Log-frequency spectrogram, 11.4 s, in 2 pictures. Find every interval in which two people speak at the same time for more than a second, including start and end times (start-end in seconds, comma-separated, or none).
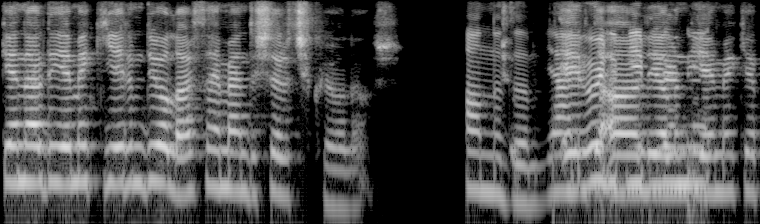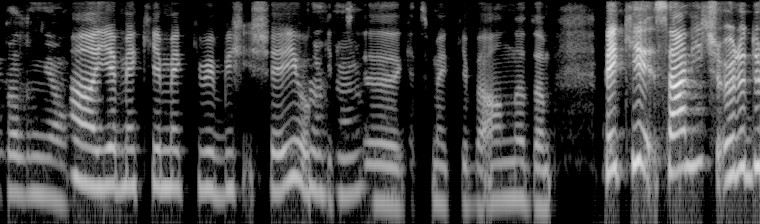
3.7-5.3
